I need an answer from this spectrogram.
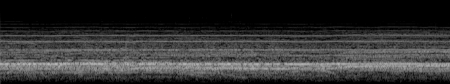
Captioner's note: applause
